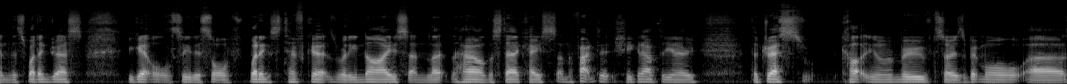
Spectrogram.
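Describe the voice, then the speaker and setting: A man from the UK with a blocked nose, chatting casually about collectible figure deals, rambling with many fillers and self-corrections. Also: medium pitch. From United Kingdom. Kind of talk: casual screen-share commentary.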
